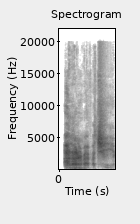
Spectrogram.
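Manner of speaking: imitated anguished wail, kept quiet; retold tearful cry. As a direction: cry out to God in a thin, stifled wail. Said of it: "그래서 막 그렇게 울더래요". (울부짖음을 작게 흉내 내듯)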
